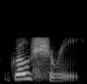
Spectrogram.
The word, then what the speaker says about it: grocery: Now, there aren't many new pronunciations newly acceptable, but one of them is grocery with a sh in the middle, grocery.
